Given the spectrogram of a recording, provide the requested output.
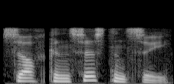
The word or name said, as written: self-consistency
